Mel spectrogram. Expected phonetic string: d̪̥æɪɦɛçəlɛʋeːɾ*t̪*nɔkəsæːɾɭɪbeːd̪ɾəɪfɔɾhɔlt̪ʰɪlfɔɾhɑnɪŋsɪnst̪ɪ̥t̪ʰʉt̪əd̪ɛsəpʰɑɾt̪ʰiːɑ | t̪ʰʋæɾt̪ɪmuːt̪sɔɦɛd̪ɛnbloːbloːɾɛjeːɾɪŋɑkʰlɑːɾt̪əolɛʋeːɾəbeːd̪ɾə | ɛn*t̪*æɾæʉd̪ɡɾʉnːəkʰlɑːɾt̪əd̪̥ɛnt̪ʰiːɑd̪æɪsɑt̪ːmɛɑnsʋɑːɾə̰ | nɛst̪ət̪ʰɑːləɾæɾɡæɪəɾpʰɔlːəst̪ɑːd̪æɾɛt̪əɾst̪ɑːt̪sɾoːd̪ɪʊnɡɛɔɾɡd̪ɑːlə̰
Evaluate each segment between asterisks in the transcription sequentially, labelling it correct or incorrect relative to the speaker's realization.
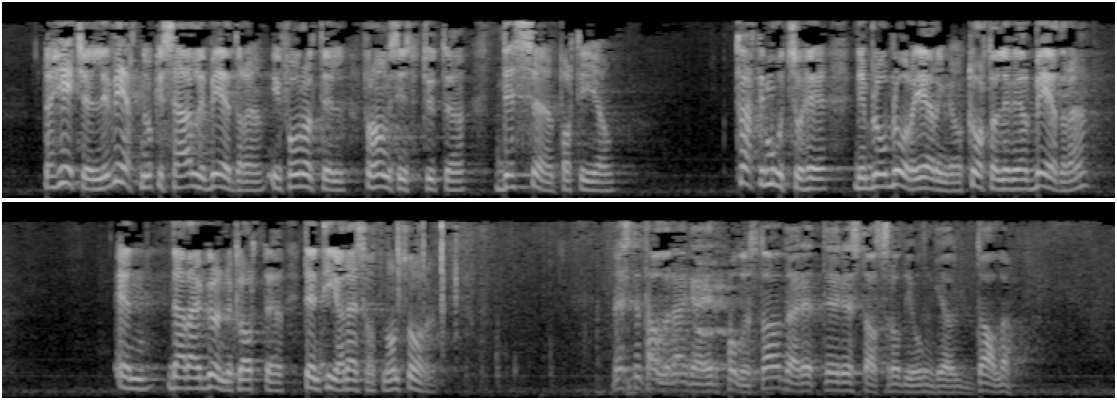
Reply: correct, incorrect

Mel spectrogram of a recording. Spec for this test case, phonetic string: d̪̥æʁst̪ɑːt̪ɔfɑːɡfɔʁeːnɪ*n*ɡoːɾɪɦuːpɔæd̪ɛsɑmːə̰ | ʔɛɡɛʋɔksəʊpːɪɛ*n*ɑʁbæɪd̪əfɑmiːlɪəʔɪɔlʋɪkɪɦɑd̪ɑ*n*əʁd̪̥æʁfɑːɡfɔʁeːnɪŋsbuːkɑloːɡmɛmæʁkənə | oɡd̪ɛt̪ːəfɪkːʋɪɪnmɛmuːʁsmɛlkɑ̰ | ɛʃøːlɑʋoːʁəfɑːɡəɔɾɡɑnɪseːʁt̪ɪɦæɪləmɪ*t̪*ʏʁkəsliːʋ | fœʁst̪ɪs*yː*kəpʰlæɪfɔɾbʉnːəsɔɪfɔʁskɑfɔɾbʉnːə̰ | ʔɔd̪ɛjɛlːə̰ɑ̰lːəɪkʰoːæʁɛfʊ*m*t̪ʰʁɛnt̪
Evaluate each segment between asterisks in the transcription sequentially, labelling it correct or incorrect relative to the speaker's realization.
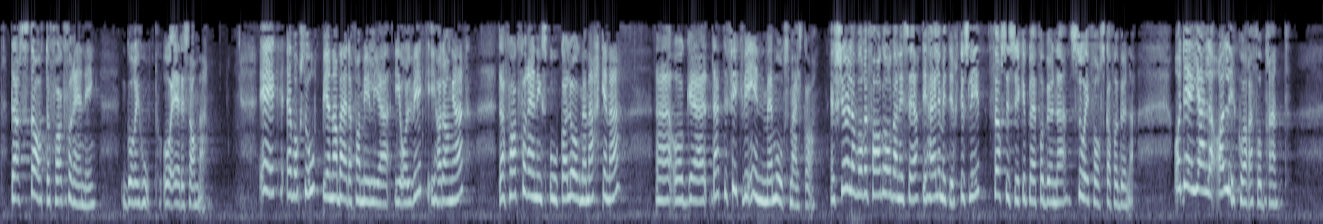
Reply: incorrect, correct, incorrect, correct, correct, correct

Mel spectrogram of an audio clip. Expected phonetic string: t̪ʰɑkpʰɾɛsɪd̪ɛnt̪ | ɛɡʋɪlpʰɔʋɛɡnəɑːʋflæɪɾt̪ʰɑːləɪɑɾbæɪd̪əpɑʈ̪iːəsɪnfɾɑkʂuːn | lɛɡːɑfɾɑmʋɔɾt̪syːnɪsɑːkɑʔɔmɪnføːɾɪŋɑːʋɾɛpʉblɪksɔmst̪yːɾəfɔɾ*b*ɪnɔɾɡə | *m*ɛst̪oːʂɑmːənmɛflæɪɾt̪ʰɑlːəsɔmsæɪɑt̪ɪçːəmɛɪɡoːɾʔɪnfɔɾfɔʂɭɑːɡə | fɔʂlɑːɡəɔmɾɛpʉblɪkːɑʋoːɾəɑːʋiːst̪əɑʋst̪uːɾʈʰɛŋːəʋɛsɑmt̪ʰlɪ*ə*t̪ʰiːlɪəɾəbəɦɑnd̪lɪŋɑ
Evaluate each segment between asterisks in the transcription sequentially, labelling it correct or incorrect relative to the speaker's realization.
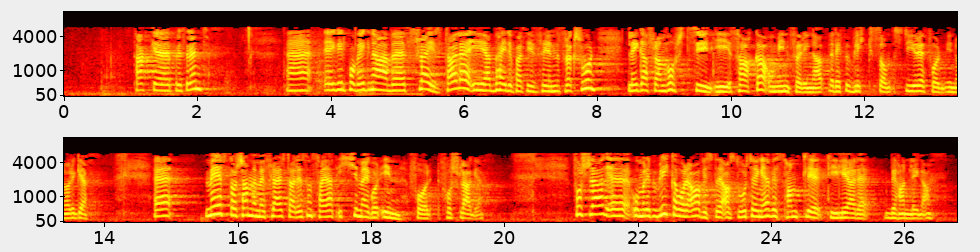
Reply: incorrect, correct, correct

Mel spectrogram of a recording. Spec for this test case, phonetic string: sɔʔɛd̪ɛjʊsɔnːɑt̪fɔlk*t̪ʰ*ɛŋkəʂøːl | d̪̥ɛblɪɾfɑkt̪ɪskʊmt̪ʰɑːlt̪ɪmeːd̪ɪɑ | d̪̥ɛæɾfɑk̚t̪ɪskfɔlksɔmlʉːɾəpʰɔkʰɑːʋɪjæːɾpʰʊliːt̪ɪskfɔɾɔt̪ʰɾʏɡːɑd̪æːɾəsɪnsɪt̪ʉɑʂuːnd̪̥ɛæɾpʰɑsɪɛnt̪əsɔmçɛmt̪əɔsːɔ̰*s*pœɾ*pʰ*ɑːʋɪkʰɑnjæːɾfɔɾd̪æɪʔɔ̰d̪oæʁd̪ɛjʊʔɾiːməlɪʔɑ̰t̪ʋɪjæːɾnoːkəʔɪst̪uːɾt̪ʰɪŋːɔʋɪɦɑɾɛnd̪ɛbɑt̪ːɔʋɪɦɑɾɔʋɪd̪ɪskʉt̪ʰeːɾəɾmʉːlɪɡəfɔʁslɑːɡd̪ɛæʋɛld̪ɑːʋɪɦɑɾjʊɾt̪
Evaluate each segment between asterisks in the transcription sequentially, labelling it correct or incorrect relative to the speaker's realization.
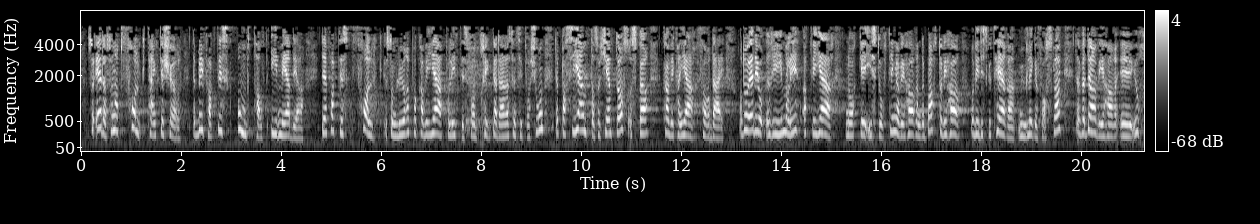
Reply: correct, correct, incorrect

